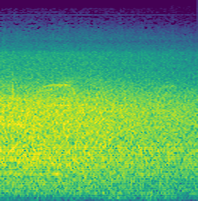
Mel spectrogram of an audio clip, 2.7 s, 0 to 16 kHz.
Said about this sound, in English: It has burned so brightly here in London 2012, but now it's gone. Huge applause all around the arena.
